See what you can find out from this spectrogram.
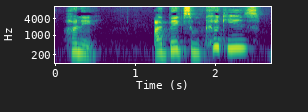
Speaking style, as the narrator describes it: Mom yelled from the kitchen

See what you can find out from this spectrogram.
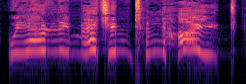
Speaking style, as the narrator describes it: Hermione sobbed

